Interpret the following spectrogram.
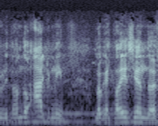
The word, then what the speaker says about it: Agni: El pastor fue bien enfático en decirnos que se decía Agni. Agni significa fuego. Así que si escucha al obispo corriendo y gritando Agni, lo que está diciendo es fuego.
